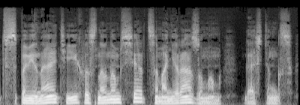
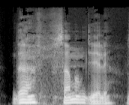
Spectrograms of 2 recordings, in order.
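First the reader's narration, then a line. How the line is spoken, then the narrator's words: Sighing. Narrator (Russian): вздохнул я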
